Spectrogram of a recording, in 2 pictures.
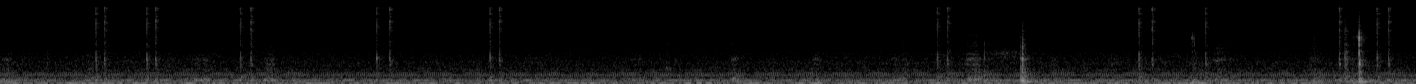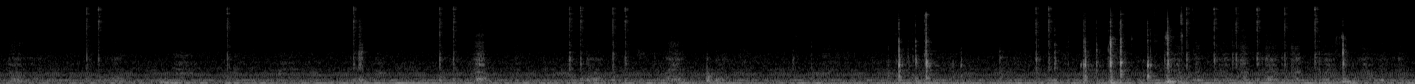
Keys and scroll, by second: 15.3 typing, 23.2 super+2, 25.2 super+=, 25.8-26.3 typing.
